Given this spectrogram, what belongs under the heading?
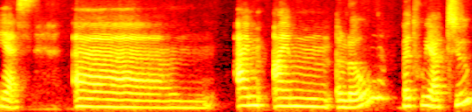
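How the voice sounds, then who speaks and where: A woman with a French accent and a medium pitch, very slow, with fairly even intonation. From France, Paris. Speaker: animator. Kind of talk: interview. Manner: halting.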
